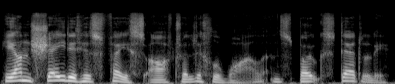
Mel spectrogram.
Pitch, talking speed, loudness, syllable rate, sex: 125 Hz, 165 wpm, -19 LUFS, 5.0 syllables/s, male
